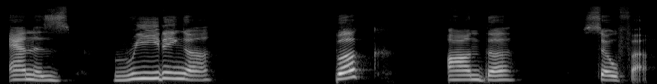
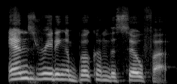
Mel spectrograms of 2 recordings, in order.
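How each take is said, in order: First: The word 'is' is said in full. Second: The word 'is' is contracted onto Anne. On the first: "instead of Anne is reading a book on the sofa" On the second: "we reduce it. Anne's"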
